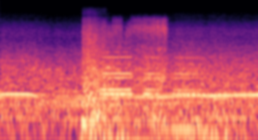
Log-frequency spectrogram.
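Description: Metal scrapes against concrete with a grinding screech.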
